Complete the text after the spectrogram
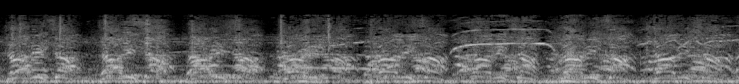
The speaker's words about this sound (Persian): نه عزیزم، اینو صدا گذاری کردن، قربونت برم. ببینید این صدای آدماییه که دارن دست میزنن راه میرن.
